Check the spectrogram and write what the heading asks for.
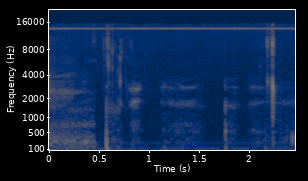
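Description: A quiet pause in conversation: faint breathy sounds, with two soft clicks, one about half a second in and one near the end.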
